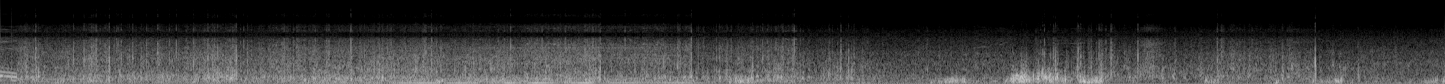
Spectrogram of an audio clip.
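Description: A flock of feral pigeons flapping and fluttering their wings as they take off from a hand and crowd around scattered food, a dense run of wing-beats. Wind rumbles on the microphone for a few seconds in the middle, and a brief voice sounds about ten seconds in.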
